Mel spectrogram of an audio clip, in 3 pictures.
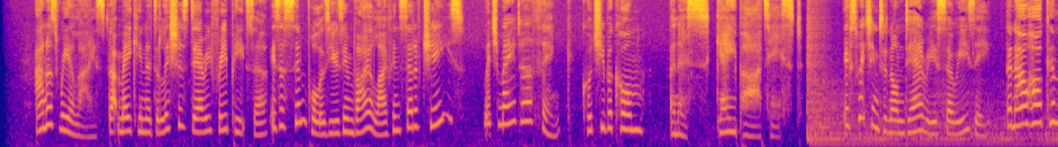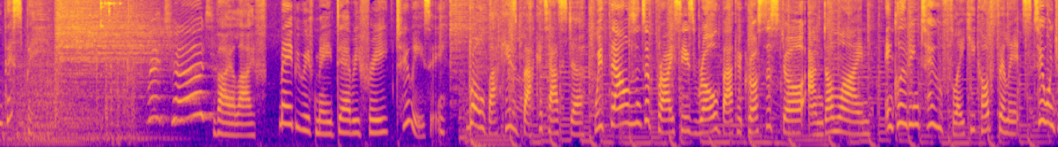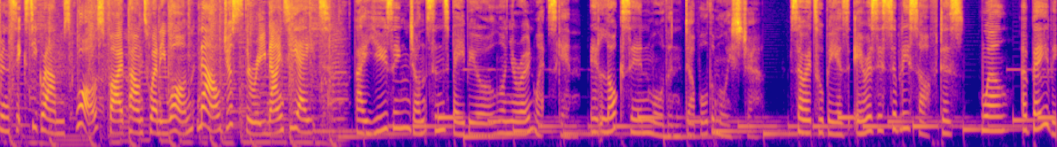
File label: commercial, 20s-30s. Female. Lincolnshire.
